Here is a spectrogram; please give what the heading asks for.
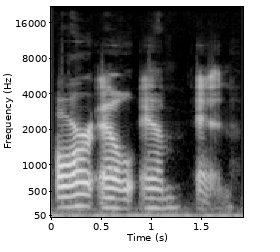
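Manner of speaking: slow, letter by letter: "R L M N"; spelled out slowly. Shown as a demonstration. Teacher spelling the mnemonic letters for students, slow and clear. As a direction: space each letter out deliberately. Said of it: "the four letters that you need to remember".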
